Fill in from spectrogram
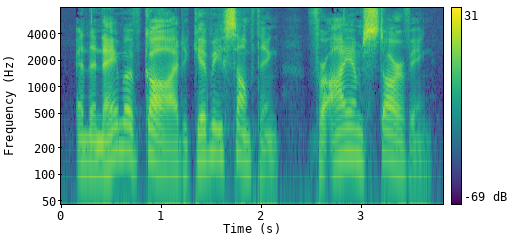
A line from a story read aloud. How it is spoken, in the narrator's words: the beggar cried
